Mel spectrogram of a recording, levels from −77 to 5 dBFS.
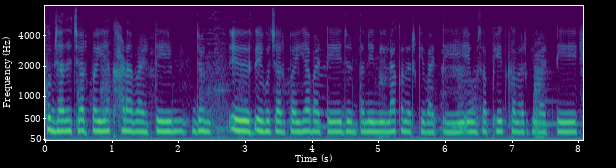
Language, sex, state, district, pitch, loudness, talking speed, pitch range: Bhojpuri, female, Uttar Pradesh, Gorakhpur, 220 Hz, -22 LUFS, 155 wpm, 215-230 Hz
